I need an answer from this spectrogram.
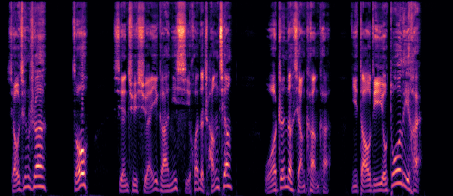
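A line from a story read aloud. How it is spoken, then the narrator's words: Cheerful, smiling. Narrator (Chinese): 滕云龙笑着向滕青山说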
